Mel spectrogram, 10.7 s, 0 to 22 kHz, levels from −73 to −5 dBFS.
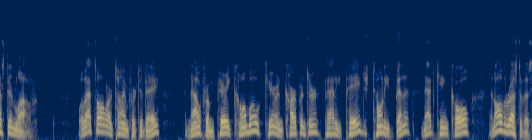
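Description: Throughout the speech, sibilants carry a faint metallic shimmer over a dulled top end. This is imaging from linear upsampling, which fits an 11 kHz source raised to 48 kHz by straight-line interpolation, leaving a mirrored image between 5.5 and 11 kHz, roughly 40 dB down.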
